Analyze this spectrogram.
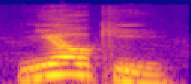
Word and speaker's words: gnocchi: Being not gnocchi or gnocchi, just gnocchi. Gnocchi. It's pretty easy, just gnocchi, like G-N, gnocchi.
